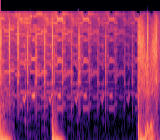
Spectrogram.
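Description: Electronic dance music: two kick-drum hits, then the bass drops out about a second in and leaves quick, stepped electronic beeps like a telephone ringtone. The kick comes back near the end.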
